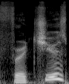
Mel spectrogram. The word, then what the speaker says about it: virtus: what vertice or the they pronounced like virtues but it was virtus like the text were what it was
